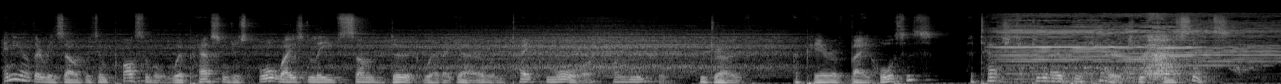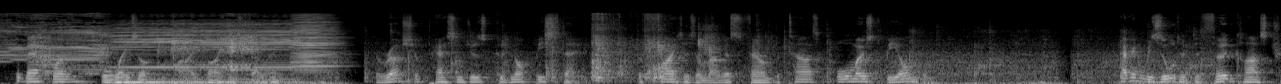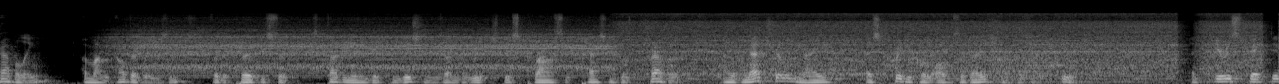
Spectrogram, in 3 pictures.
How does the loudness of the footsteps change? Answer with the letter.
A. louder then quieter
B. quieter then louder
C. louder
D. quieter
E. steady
A.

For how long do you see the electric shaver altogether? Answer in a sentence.
The electric shaver can be heard for 6 seconds in total.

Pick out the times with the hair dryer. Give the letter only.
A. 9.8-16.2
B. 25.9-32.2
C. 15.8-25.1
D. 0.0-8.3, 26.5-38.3
D.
